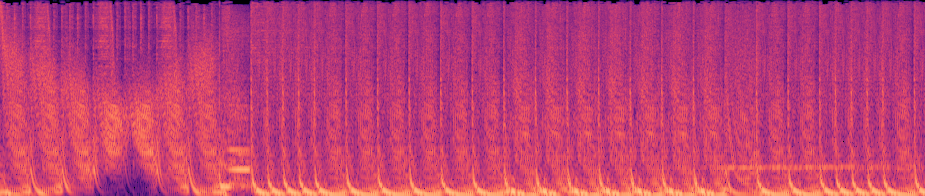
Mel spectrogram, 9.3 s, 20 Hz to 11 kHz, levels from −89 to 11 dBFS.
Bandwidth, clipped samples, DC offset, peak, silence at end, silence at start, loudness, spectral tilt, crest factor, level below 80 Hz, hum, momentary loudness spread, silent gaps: 11 kHz; under 0.1%; under 0.1%; 0 dBFS; 0 s; 0 s; -9 LUFS; -4.5 dB/octave; 8 dB; -12 dBFS; none; 2 LU; none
